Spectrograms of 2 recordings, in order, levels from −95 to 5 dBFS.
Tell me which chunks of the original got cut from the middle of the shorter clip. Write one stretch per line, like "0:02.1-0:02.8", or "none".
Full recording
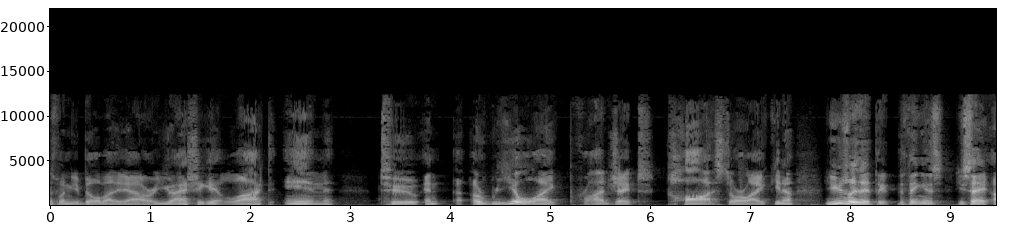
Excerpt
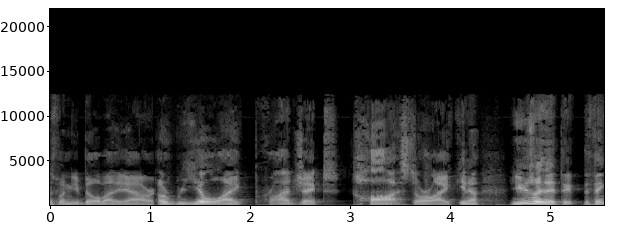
0:01.0-0:04.2

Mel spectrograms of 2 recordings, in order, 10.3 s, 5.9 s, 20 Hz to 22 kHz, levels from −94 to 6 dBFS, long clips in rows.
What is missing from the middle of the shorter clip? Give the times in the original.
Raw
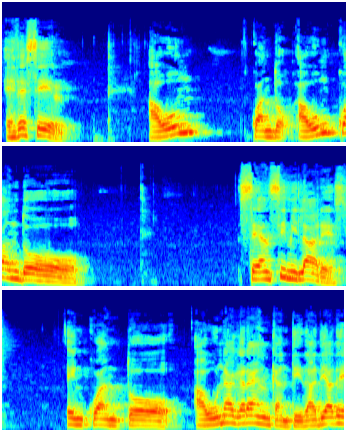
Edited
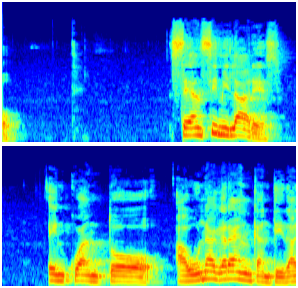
none

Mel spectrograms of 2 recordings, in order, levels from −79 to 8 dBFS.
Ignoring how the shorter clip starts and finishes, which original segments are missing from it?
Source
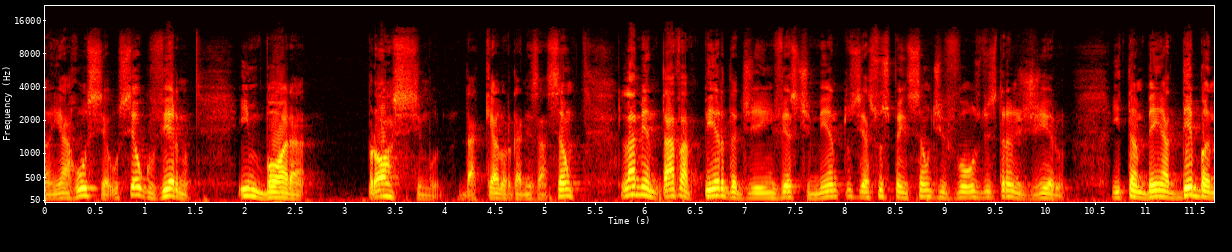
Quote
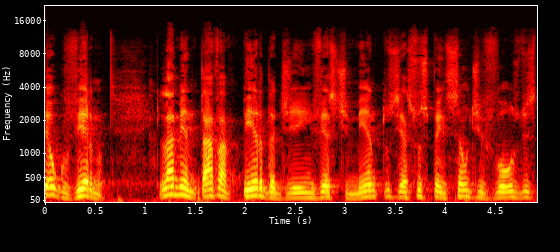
0:01.9-0:05.7

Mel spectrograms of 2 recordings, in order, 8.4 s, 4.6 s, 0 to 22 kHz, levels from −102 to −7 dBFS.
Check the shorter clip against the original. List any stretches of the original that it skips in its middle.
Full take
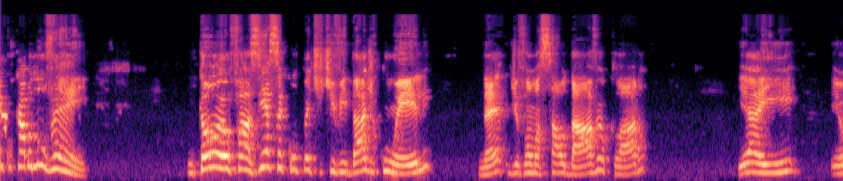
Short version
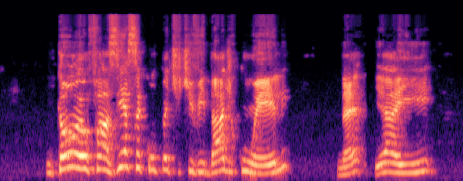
0:05.0-0:07.3

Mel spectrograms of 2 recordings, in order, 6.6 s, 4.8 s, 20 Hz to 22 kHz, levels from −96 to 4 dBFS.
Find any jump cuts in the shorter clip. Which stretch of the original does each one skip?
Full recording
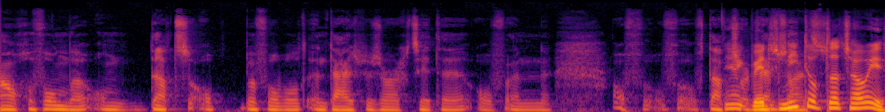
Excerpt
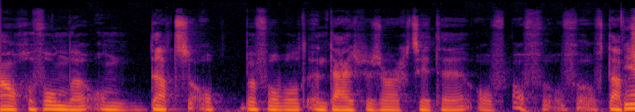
0:03.8-0:04.5

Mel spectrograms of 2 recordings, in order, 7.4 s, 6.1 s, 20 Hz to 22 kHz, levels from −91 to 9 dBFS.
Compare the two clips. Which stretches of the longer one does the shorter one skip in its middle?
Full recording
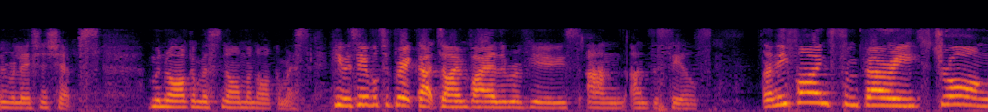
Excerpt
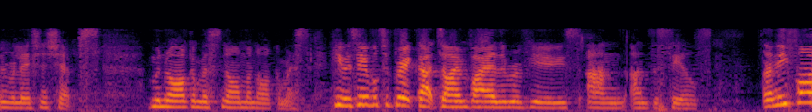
none

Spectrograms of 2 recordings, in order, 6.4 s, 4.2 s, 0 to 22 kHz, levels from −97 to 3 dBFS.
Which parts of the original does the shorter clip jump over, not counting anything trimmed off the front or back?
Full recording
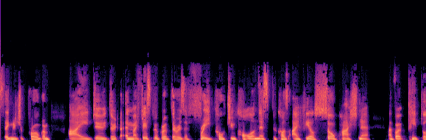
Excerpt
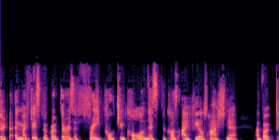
0:04.7-0:05.0

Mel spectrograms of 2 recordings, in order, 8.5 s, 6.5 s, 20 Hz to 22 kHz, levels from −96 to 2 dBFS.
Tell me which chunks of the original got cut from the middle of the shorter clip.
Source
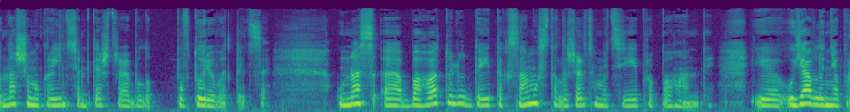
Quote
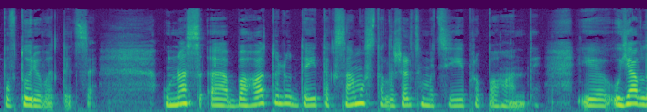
none

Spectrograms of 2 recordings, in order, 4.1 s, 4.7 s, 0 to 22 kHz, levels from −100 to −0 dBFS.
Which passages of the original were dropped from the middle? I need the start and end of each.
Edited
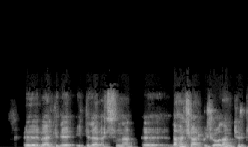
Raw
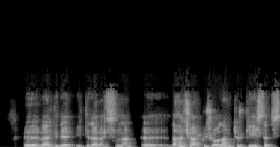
none

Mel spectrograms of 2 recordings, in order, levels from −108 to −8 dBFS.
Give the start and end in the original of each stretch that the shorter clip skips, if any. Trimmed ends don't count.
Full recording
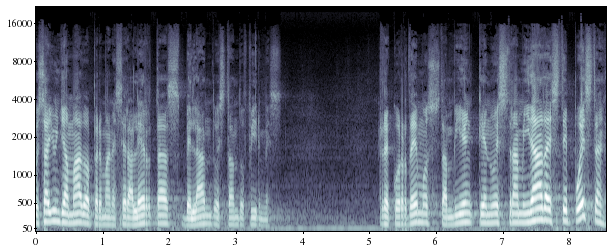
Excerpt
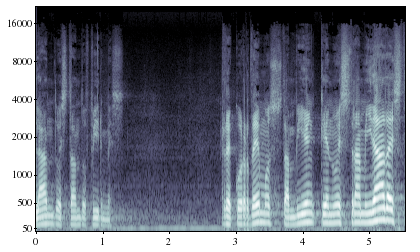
none

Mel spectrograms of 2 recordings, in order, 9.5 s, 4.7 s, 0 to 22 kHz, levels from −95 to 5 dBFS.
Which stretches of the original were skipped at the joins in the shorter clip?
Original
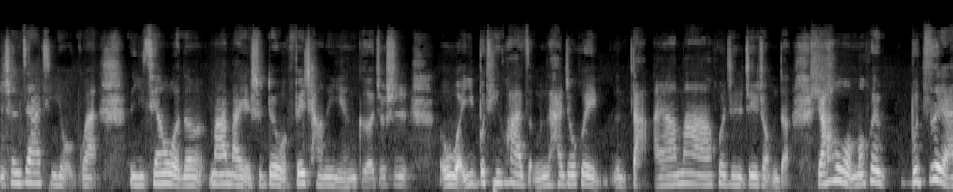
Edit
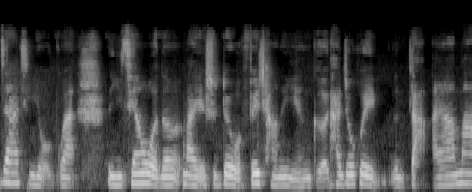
0:02.0-0:02.3
0:03.7-0:05.5

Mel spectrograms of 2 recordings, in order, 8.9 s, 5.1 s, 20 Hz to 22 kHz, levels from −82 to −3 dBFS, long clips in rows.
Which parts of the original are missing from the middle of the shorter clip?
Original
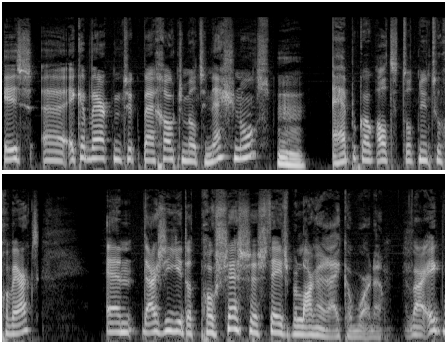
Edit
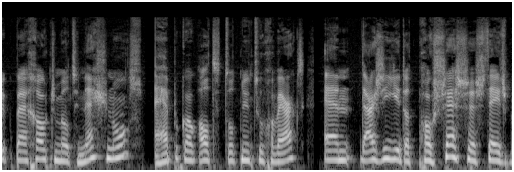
0:02.7-0:03.2
0:04.9-0:05.4

